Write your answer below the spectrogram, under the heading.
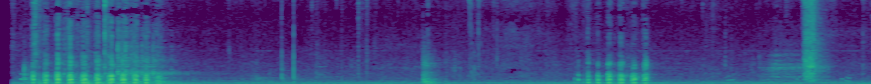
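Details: A young pet prairie dog "talks" to its owner in quick bursts of short, chirpy pulses, a contented greeting asking to be held.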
